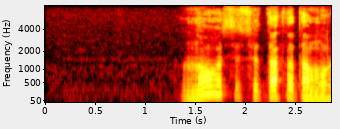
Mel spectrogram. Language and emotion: Russian, neutral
